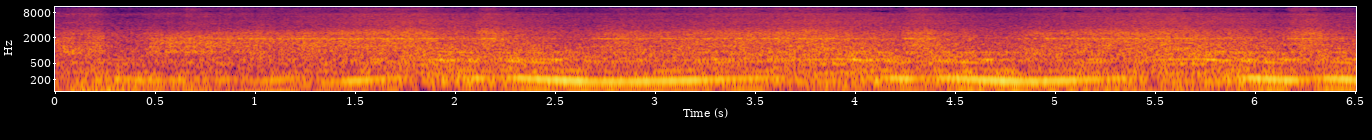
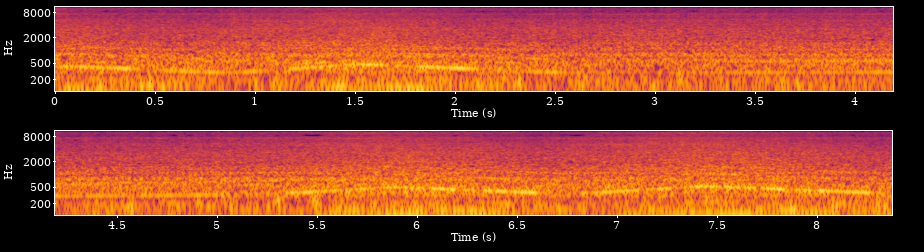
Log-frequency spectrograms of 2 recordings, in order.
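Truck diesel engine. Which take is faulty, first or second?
first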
